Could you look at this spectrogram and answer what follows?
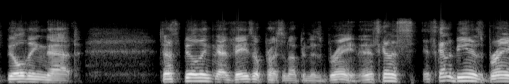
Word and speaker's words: vasopressin: Some people pronounce it vasopressin, but vasopressin is the correct pronun- pronunciation.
